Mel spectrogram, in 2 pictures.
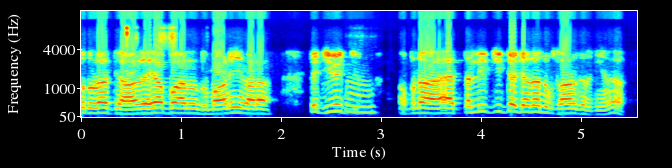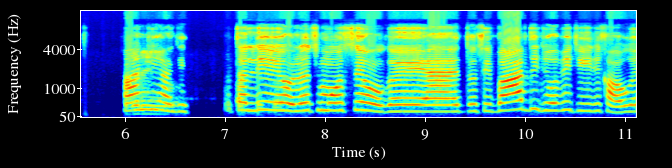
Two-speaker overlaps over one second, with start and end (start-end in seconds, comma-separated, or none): none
